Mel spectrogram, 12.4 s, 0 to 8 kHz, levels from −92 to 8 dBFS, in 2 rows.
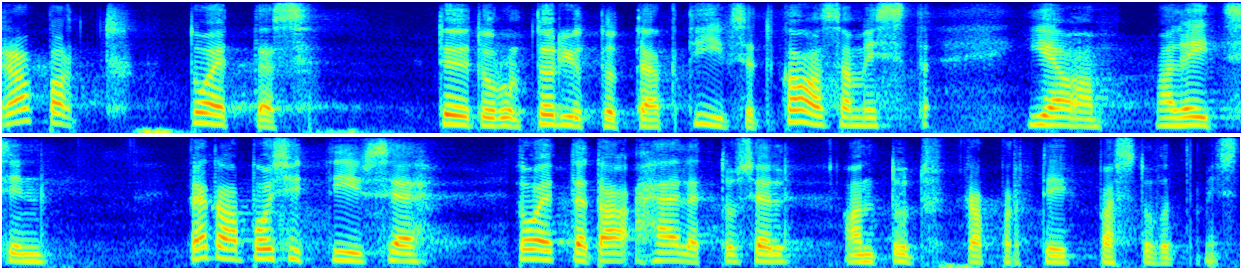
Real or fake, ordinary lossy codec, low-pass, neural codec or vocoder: fake; none; none; codec, 16 kHz, 0.8 kbps, ZipCodec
